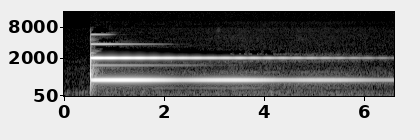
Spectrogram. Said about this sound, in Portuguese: E quando você se sentir pronta, quando você se sentir pronto, ao soar do sino, você pode abrir os olhos ou simplesmente encerrar essa prática.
